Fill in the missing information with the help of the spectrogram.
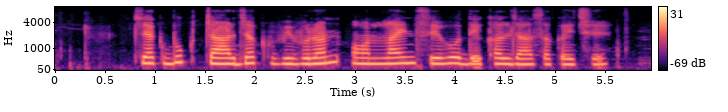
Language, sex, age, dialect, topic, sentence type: Maithili, female, 31-35, Eastern / Thethi, banking, statement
